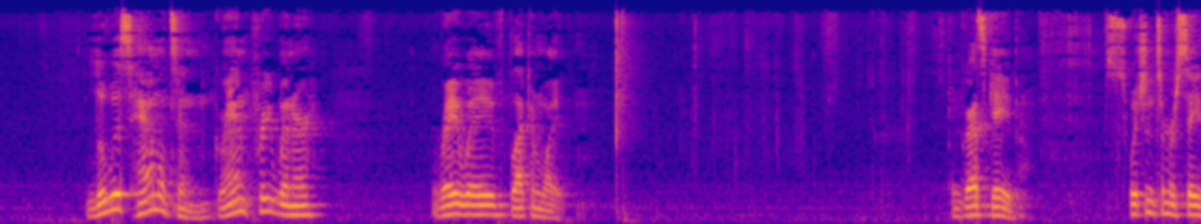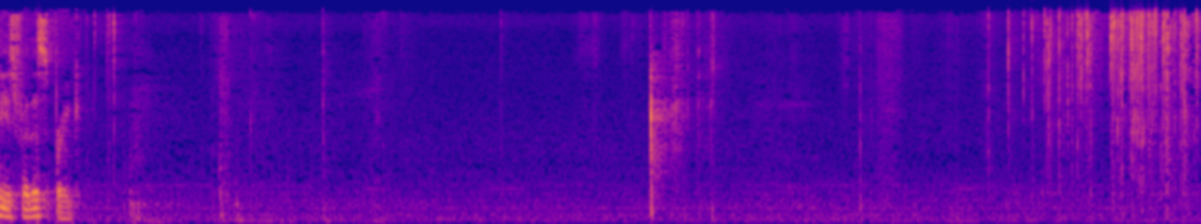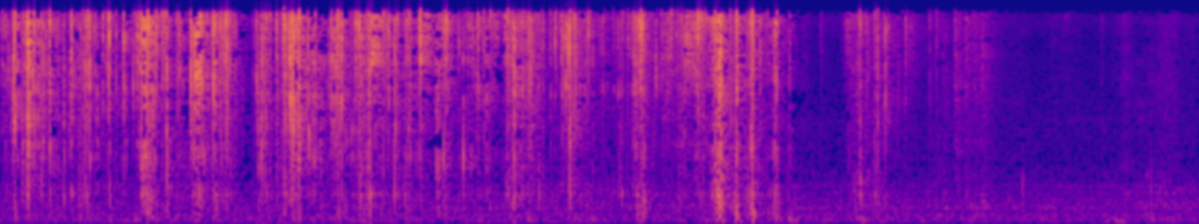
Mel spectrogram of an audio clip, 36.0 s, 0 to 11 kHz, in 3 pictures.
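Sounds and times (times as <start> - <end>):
wrappers crinkling and tearing: 12.8 - 13.4, 21.8 - 34.0.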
